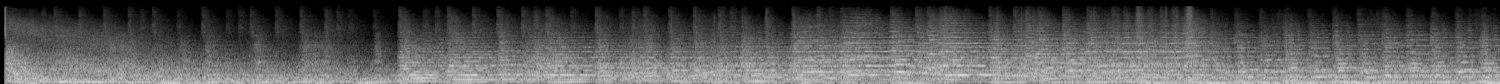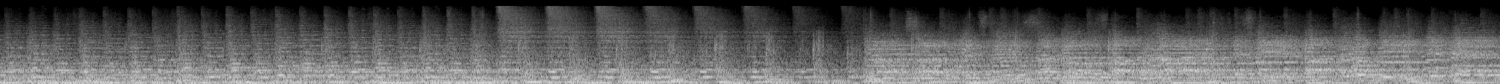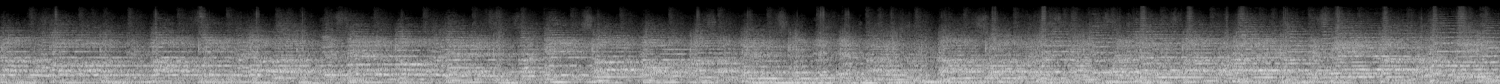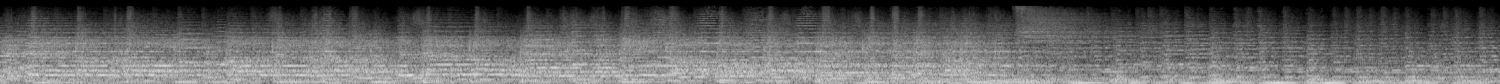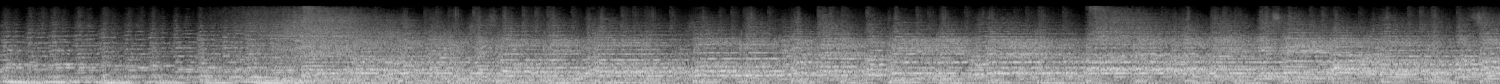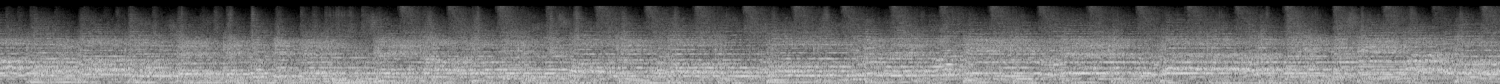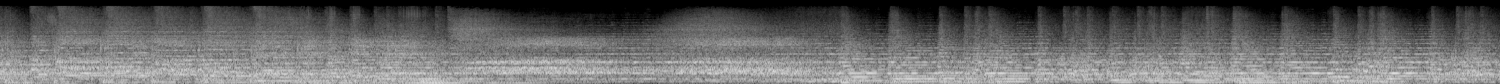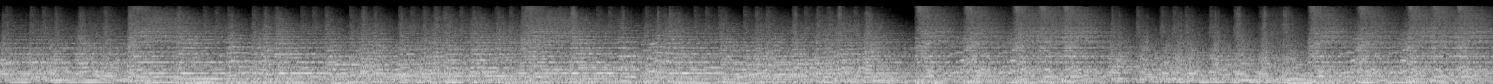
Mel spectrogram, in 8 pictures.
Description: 本曲气势恢宏，听了使人热血沸腾。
